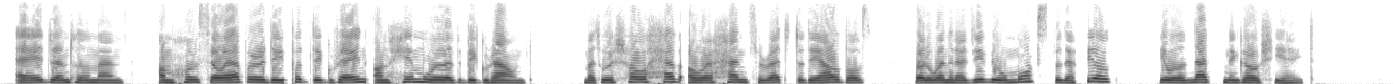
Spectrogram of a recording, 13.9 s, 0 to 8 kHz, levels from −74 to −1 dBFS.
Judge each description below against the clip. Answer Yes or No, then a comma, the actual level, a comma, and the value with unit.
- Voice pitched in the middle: No, high, 220 Hz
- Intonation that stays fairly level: Yes, narrow, 1.9 semitones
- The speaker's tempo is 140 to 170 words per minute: Yes, average, 150 wpm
